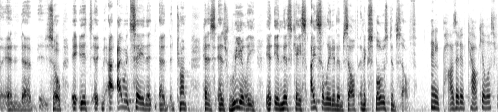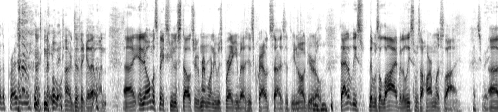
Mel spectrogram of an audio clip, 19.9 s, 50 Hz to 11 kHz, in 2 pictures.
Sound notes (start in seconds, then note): 10.2 laughter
